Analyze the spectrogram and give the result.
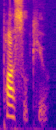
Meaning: Abbreviation of person of the opposite sex sharing living quarters
- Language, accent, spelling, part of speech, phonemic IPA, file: English, US, POSSLQ, noun, /ˈpɑsl̩ˌkju/, En-us-POSSLQ.ogg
